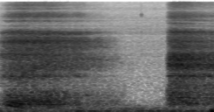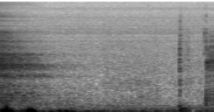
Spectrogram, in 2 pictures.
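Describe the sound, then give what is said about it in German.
A deep breath taken during a guided meditation: a slow, airy inhalation and exhalation, soft and unhurried, followed by near silence and a faint click. “Dann nimm hier nochmal einen tiefen Atemzug.”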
